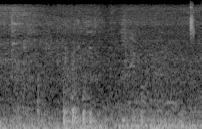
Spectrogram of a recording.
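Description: Steady low rumble of outdoor street background noise, with faint voices.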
